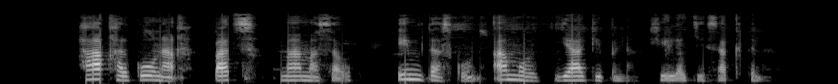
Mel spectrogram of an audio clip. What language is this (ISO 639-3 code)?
jqr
